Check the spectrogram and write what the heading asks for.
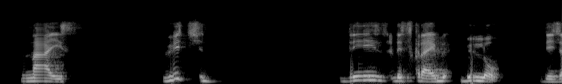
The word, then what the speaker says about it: gneiss: Gneiss. Gneiss. G is silent here. Gneiss.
